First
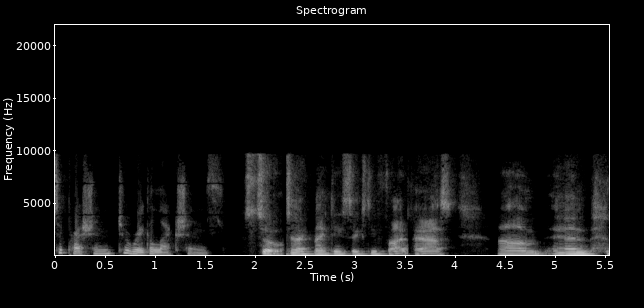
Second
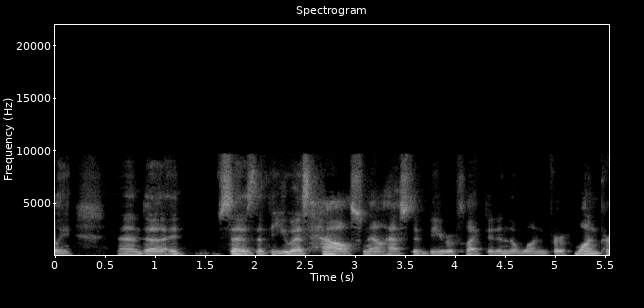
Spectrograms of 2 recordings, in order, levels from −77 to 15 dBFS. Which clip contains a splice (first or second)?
first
